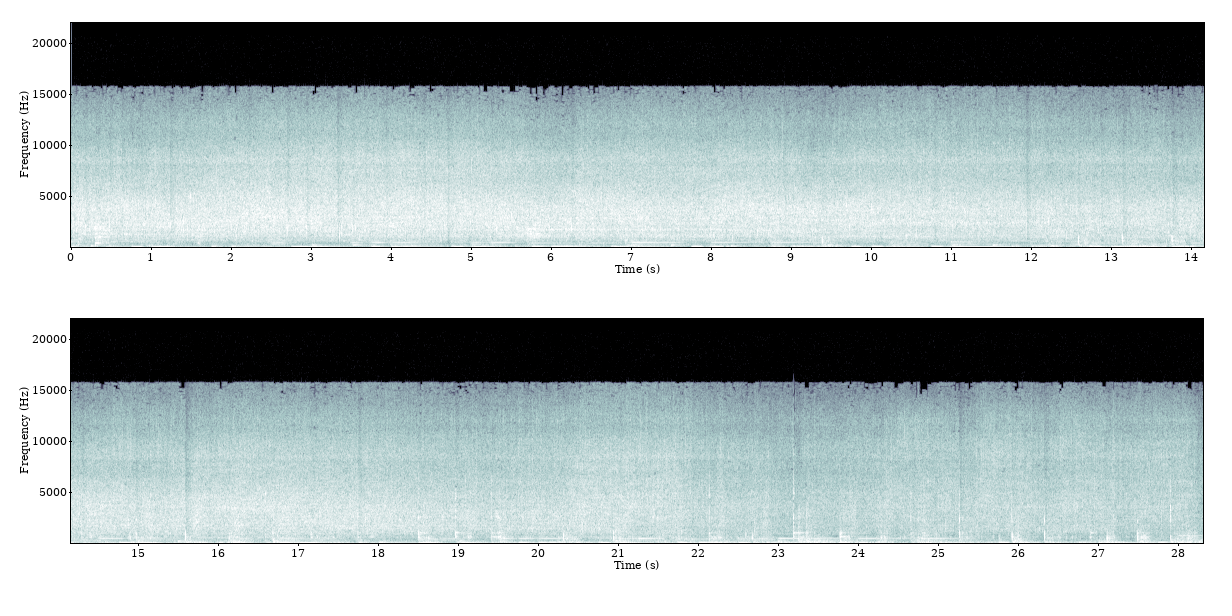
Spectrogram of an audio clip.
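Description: Diced colocasia (taro) sizzling in hot oil in a metal kadai while a wooden spatula stirs it, scraping and tapping the pan. The sizzle is strongest at first and eases a little, and the stirring strokes come more often in the second half.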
